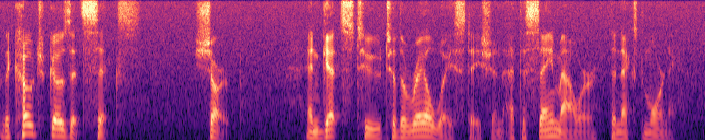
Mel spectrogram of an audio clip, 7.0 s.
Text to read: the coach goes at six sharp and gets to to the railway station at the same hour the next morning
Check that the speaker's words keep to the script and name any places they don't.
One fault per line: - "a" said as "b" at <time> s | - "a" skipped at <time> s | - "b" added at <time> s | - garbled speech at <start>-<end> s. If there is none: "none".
none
